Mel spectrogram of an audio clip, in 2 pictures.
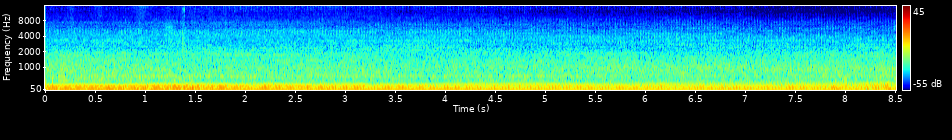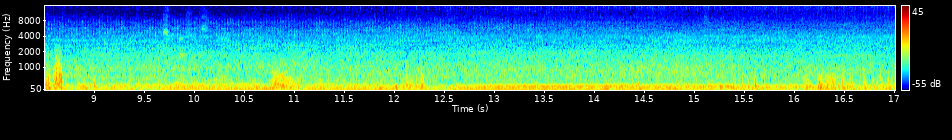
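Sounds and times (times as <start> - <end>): car engine at low revs: 0.0 - 17.0.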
